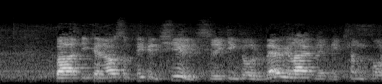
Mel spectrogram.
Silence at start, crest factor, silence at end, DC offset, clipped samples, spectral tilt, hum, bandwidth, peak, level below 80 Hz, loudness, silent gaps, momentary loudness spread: 0 s; 18 dB; 0 s; under 0.1%; under 0.1%; -3 dB/octave; none; 8.4 kHz; -2 dBFS; -84 dBFS; -19 LUFS; none; 16 LU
